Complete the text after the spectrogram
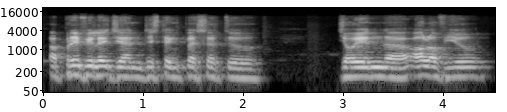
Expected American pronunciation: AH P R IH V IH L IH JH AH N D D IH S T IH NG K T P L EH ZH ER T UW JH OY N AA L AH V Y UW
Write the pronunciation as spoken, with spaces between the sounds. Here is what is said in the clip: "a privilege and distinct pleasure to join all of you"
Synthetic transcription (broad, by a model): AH P R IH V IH L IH JH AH N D D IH S T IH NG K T P L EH SH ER T UW JH OY N AA L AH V Y UW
